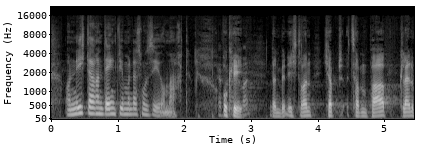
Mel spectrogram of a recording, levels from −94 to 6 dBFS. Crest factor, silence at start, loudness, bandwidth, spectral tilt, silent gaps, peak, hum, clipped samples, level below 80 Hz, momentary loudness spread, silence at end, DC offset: 20 dB; 0 s; -27 LUFS; 16 kHz; -5.5 dB/octave; none; -8 dBFS; none; under 0.1%; -70 dBFS; 16 LU; 0 s; under 0.1%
